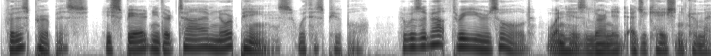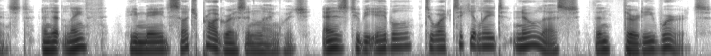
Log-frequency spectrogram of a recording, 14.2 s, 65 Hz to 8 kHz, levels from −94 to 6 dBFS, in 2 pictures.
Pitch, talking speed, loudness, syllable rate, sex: 120 Hz, 180 wpm, -21 LUFS, 4.9 syllables/s, male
